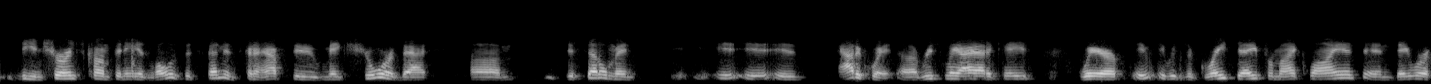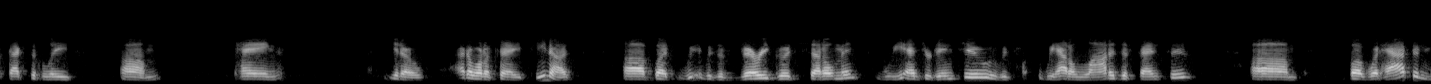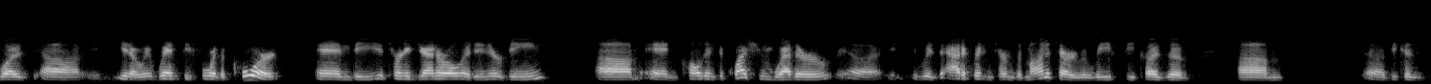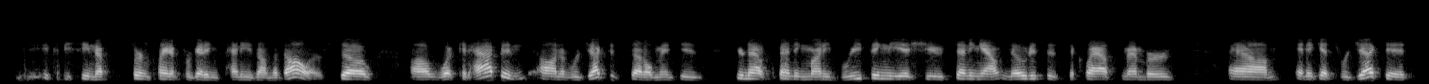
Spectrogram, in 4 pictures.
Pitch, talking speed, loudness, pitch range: 130 Hz, 155 wpm, -22 LUFS, 120-155 Hz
